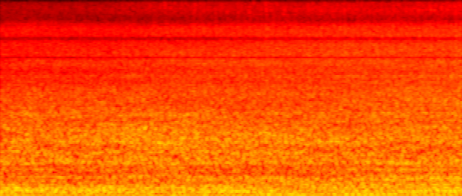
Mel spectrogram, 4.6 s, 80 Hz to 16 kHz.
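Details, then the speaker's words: 1966 Ford F100 on a 2010 Crown Victoria chassis, fuel pump cut off via the inertia switch and running on a little squirt of fuel: a low, uneven idle that wavers and stumbles, about to stall from fuel starvation. "sounds like she's getting ready to die"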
